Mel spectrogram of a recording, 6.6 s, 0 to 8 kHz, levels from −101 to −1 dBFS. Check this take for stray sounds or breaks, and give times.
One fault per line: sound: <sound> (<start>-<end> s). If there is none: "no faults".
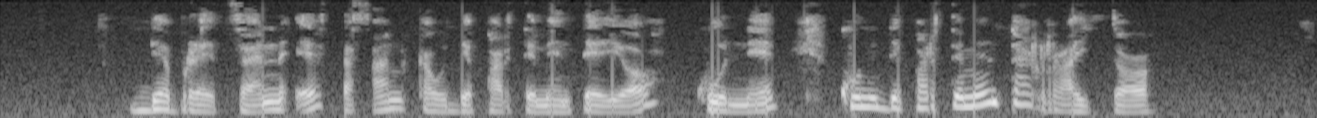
sound: dropout (1.6-1.7 s)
